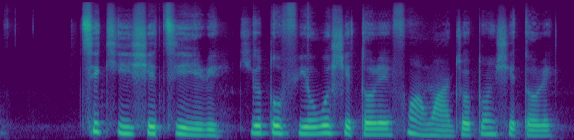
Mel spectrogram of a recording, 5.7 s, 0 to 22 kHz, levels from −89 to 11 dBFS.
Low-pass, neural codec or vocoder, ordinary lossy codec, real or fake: none; autoencoder, 48 kHz, 32 numbers a frame, DAC-VAE, trained on Japanese speech; none; fake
